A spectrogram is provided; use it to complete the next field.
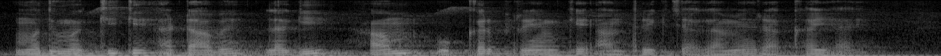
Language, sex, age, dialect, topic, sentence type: Magahi, male, 25-30, Southern, agriculture, statement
